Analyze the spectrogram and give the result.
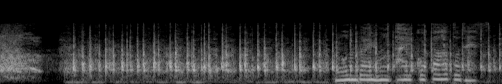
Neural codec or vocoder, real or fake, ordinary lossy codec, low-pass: codec, 16 kHz, 4 kbps, FreqCodec, smaller model; fake; Opus, 24 kbps; 7.2 kHz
